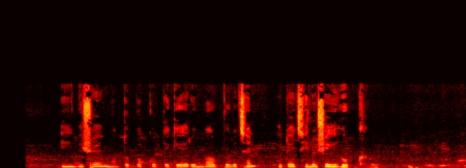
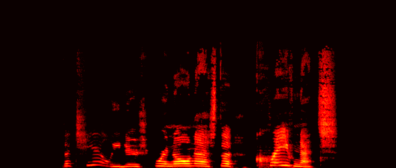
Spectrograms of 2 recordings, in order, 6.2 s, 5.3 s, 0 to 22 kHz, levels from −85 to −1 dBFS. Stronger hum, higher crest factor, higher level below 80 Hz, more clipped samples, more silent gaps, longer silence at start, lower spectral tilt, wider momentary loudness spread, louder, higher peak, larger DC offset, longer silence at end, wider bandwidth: neither; about the same, 22 dB vs 22 dB; first, -64 dBFS vs -78 dBFS; neither; second, none vs 3.35-3.40 s; about the same, 0.8 s vs 0.85 s; first, -2.5 dB/octave vs -1 dB/octave; about the same, 22 LU vs 23 LU; about the same, -30 LUFS vs -31 LUFS; about the same, -12 dBFS vs -14 dBFS; neither; second, 0 s vs 0.8 s; second, 11.5 kHz vs 16 kHz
